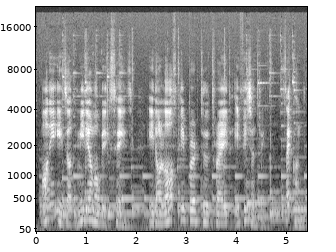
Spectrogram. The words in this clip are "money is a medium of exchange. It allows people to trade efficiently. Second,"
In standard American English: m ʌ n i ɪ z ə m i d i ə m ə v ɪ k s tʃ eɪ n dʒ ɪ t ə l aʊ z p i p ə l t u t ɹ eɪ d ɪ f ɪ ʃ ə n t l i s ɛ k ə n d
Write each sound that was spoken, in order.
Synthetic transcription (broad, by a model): m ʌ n i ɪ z ə m i d i ə m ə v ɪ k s eɪ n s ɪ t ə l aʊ s p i p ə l t u t ɹ eɪ d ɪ f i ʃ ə n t l i s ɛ k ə n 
